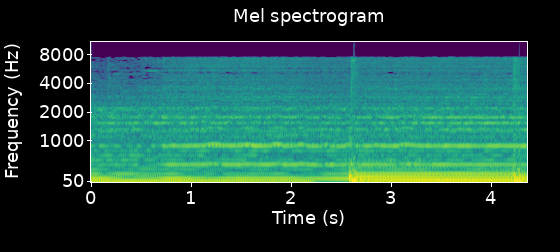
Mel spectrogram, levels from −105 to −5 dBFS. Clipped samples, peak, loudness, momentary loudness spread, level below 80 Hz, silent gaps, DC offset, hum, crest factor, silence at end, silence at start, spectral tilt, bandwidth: under 0.1%; 0 dBFS; -16 LUFS; 9 LU; -16 dBFS; none; under 0.1%; none; 14 dB; 0 s; 0 s; -7.5 dB/octave; 7.8 kHz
